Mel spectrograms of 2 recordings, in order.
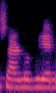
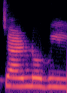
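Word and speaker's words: Chernobyl: রাশিয়ার ক্ষেত্রে সার্নোবিল, রাশিয়ার সার্নোবিলের নাম নিশ্চয়ই শুনেছো, চার্নোবিল বা সার্নোবিল যাই উচ্চারণ করো না কেন, তো সার্নোবিলের নাম নিশ্চয়ই শুনেছো।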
